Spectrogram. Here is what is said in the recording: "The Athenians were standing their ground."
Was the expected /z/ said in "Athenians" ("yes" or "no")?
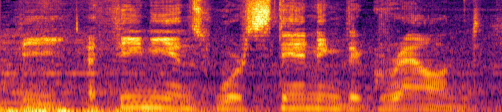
yes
